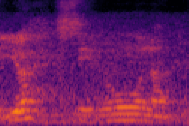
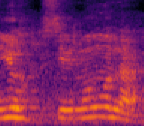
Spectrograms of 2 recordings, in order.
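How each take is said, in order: First: The h fills the mouth with breath. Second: The h is weak, with little breath. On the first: The speaker calls it right. "tapi yuhsinuna" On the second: The speaker calls it wrong. "Jadi bukan yuhsinuna"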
